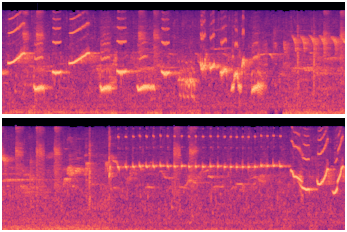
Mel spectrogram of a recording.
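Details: Champion-class white-rumped shama with a training song full of varied material. Rising whistles give way to tumbling notes, then a long, fast, even trill of high ticking notes, ending in swept whistles.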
